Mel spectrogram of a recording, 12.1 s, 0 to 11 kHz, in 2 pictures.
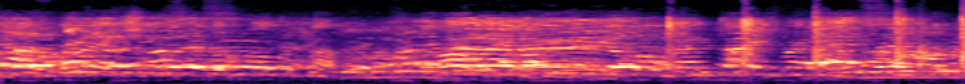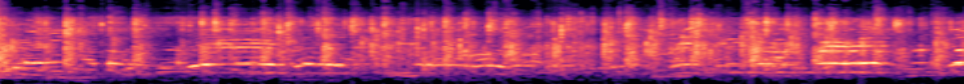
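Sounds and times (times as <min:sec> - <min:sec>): voices talking over one another: 0:00.0 - 0:09.6
sharp hand claps: 0:06.0 - 0:12.0.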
